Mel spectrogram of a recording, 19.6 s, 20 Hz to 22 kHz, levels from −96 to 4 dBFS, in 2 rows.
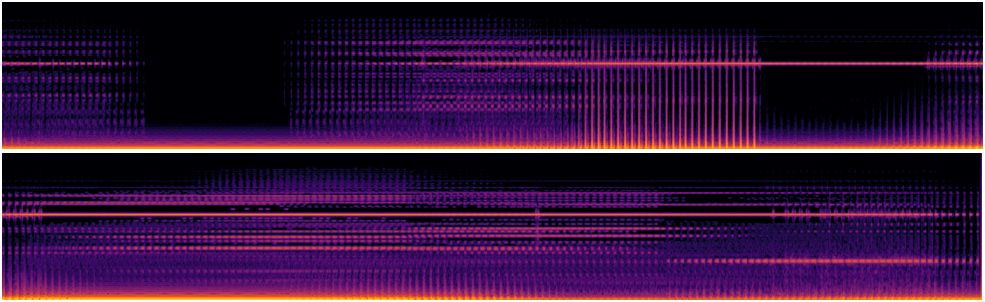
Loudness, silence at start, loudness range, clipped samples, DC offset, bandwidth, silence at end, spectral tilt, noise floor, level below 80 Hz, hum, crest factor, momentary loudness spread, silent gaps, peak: -24 LUFS; 0 s; 15 LU; under 0.1%; under 0.1%; 8.6 kHz; 0 s; -3 dB/octave; -60 dBFS; -28 dBFS; none; 10 dB; 14 LU; none; -4 dBFS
